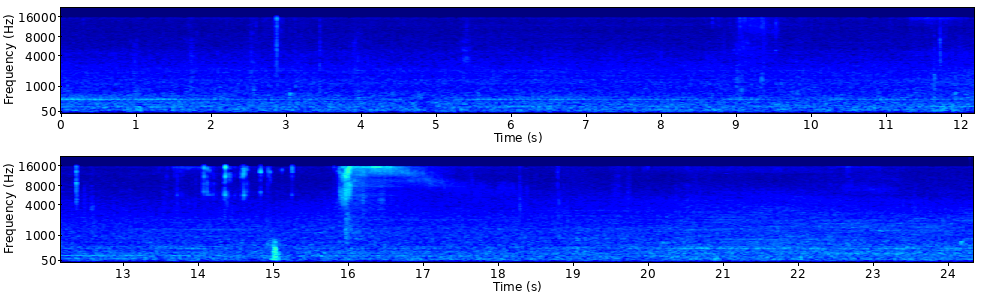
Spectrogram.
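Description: Small waves lap steadily at the shore outdoors.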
